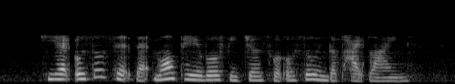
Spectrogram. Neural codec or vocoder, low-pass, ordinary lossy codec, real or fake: vocoder, 22.05 kHz, 80 mel bands, WaveNeXt; 7.2 kHz; AAC, 16 kbps; fake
